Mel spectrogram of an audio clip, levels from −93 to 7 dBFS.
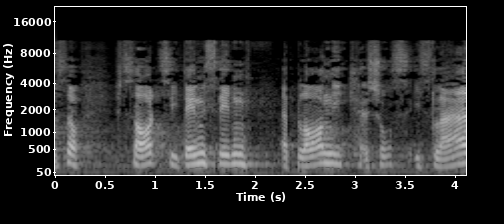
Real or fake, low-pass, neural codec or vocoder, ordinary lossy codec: fake; none; vocoder, 22.05 kHz, 80 mel bands, Vocos; none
